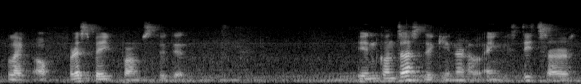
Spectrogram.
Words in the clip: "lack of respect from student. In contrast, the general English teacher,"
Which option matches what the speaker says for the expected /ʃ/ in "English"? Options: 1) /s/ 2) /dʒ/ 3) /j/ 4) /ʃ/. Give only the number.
1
